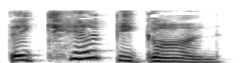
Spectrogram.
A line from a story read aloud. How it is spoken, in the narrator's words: she cried relentlessly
